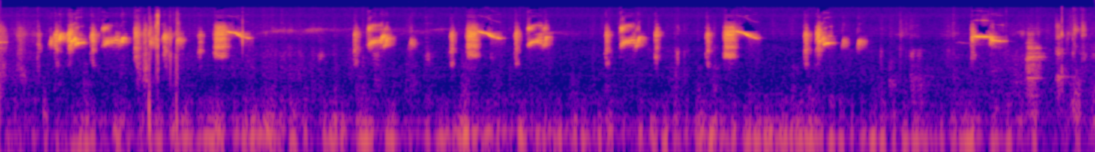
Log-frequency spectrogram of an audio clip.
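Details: Young European greenfinch in the nest producing a steady run of high, clipped cheeps and downslurred chirps, one every half second or so, over quiet low rustling.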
